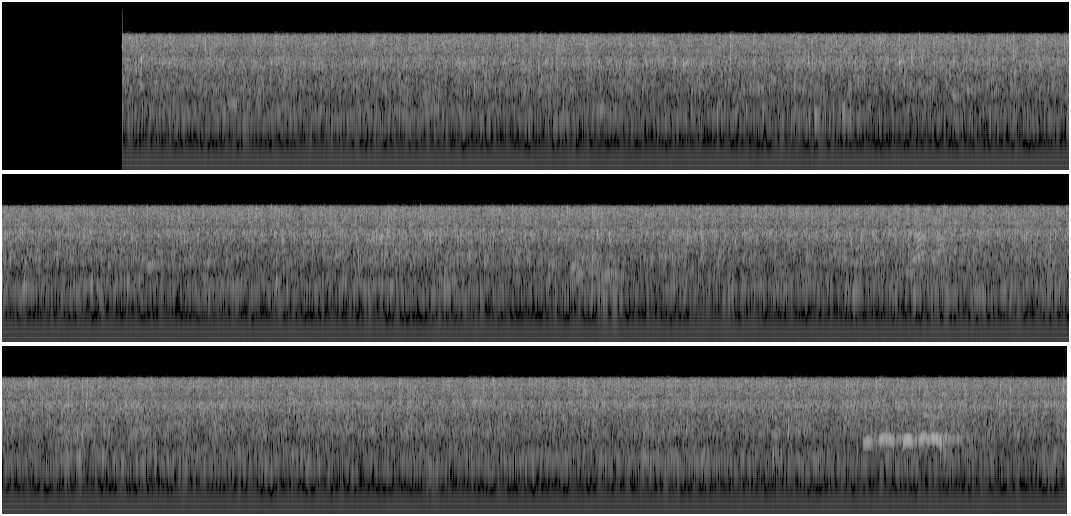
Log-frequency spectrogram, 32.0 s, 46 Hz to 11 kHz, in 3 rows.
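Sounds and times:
fountain water splashing: 1.2s - 31.9s.

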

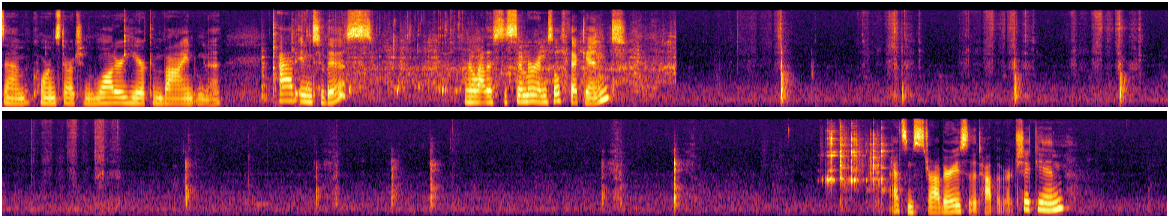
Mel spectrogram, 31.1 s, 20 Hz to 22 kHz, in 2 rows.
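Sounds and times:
knife chopping on wooden board: 10.2s - 10.6s, 11.8s - 12.2s, 12.9s - 15.2s, 19.7s - 20.1s, 23.5s - 23.9s, 24.5s - 24.8s.

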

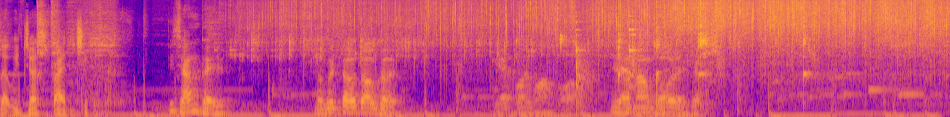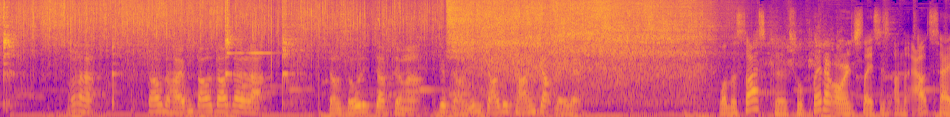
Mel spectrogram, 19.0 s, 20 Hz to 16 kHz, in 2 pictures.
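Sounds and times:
metal spatula scraping wok: 0.0s - 1.4s, 2.0s - 4.8s, 9.4s - 16.7s
oil sizzling: 0.0s - 17.0s.

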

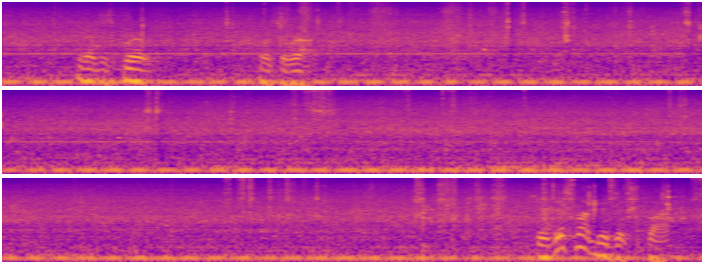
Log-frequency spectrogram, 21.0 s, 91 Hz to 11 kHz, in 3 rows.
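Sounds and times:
stones and gravel scraping: 2.6s - 7.1s, 18.0s - 21.0s.

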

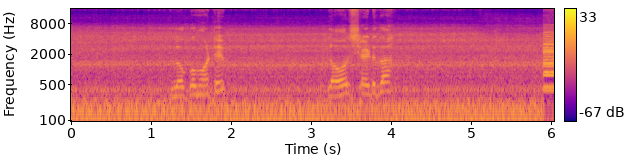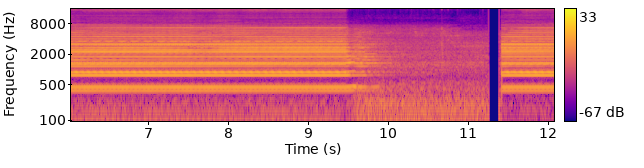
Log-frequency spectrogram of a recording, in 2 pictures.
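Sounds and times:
diesel engine rumble: 0.0s - 12.0s
locomotive air horn blast: 5.9s - 10.1s, 11.4s - 12.0s.

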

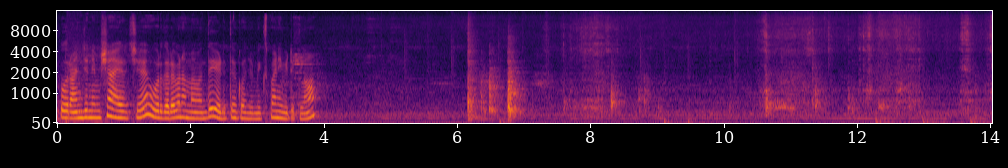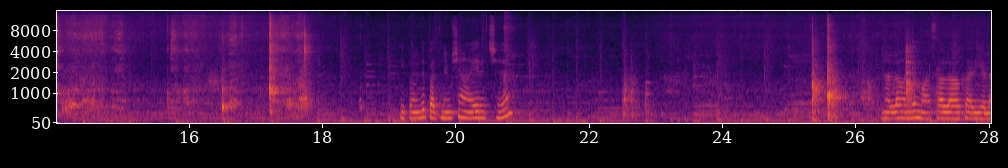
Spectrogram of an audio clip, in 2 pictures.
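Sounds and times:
metal spoon scraping pot: 7.2s - 9.0s, 10.4s - 18.0s.

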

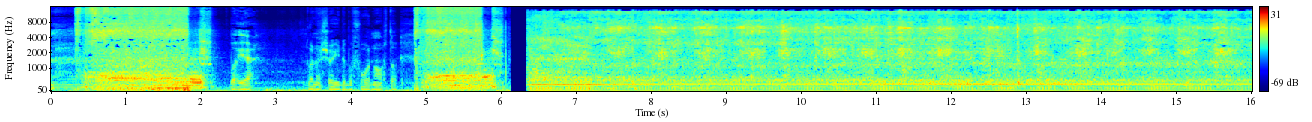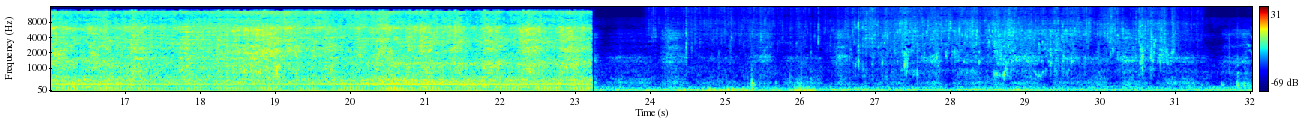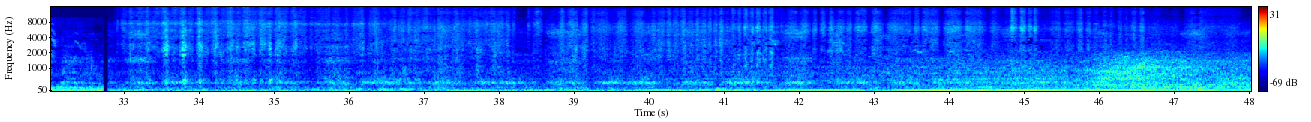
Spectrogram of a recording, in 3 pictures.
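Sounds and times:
brush scrubbing leather: 6.6s - 23.3s, 32.8s - 48.0s.

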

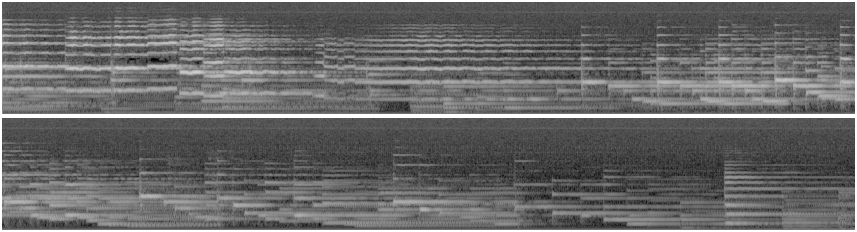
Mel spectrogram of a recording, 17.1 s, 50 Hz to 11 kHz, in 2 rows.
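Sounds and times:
oboe playing long notes: 0.0s - 13.6s
piano accompaniment: 0.0s - 17.0s.

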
